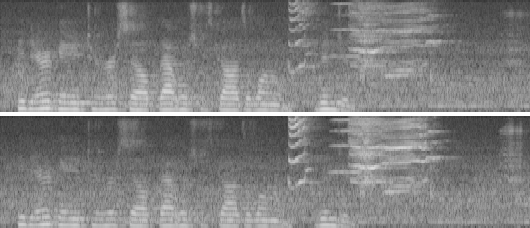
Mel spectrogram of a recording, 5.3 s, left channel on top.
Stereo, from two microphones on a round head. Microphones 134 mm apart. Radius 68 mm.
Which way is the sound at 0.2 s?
35° left (ahead or behind).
